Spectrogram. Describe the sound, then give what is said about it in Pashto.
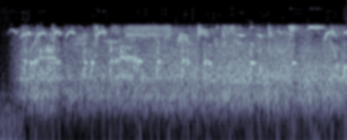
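A dense chorus of many birds singing and chattering together in a park area of Ghazni, Afghanistan, a loud, unbroken wash of overlapping chirps with no voices. “دې سیمې ته ورولي چې مرغان پکې سندرې وایي”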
